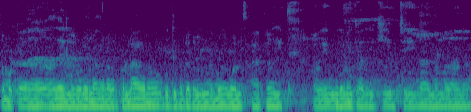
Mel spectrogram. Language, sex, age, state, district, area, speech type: Malayalam, male, 30-45, Kerala, Idukki, rural, spontaneous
